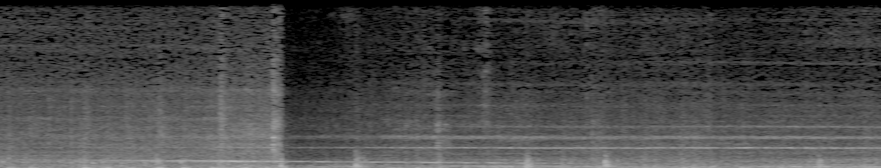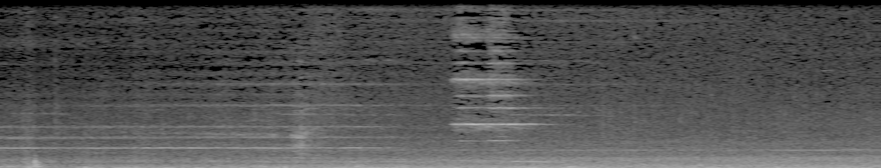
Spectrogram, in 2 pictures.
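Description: Southern electric multiple unit pulling in alongside the platform: a motor whine falling in pitch during the first few seconds as it slows, a steady high squeal from the wheels and brakes, and wheels clicking over rail joints.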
